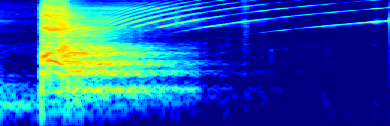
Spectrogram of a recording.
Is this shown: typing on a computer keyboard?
no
